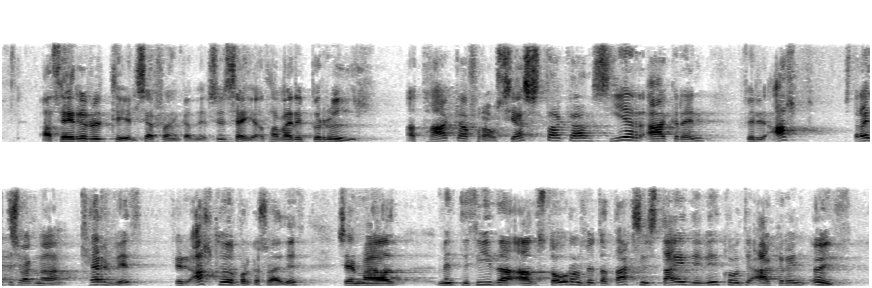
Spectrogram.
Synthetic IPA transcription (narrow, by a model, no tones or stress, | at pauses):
a̰ðθejɾɛɾʏt̪ʰɪlsjar̥fɾajðiŋkat̪nɪ̰ɾ̥sɛmseːjaðθaðvajɾɪpɾʏðl | a̰ðt̪ʰaːkafɾawsjḁst̪aːkasjɛːɾaːkɾejn | fɪɾɪɾa̰l̥t̪ | st̪ɾaːjt̪ɪsvaknacʰɛɾvɪð | fɪɾɪɾa̰l̥t̪hœːɣðʏpɔɾkasvajðɪð | sɛmaðmɪnt̪ɪθiːðaʔa̰ðst̪oːwɾanlʏːt̪at̪axsɪnst̪aːjðɪvɪðkʰɔːmant̪ɪ̰ʔaːkɾejnœːɥf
